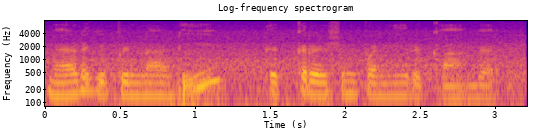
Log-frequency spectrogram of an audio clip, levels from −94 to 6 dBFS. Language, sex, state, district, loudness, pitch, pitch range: Tamil, male, Tamil Nadu, Nilgiris, -18 LUFS, 145 Hz, 145-155 Hz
